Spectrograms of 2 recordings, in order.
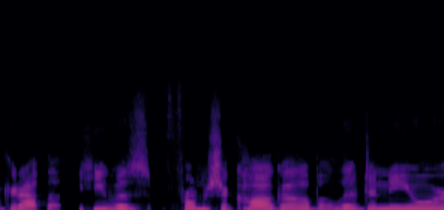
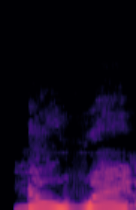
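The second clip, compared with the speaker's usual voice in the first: high, loud, thrilled cry of disbelief; excited exclamation; 11 dB louder than usual. Retold or imitated. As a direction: shriek it like meeting a star. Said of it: "And we were just like".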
